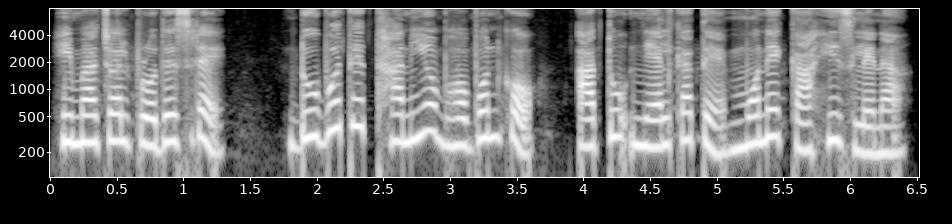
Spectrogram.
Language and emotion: Santali, sad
